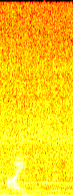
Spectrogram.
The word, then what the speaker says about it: Ayn: I also maybe believe I should it's pronounced Ayn.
